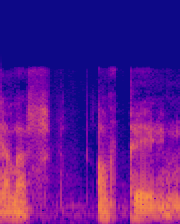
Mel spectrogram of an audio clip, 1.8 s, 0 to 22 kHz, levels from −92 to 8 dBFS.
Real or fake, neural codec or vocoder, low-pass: fake; codec, 16 kHz, 2 kbps, FreqCodec, larger model; 7.2 kHz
